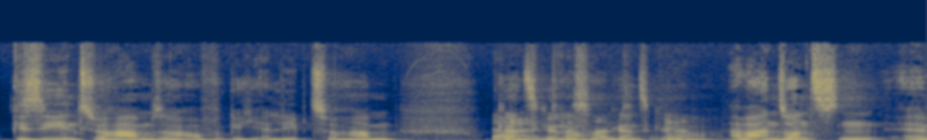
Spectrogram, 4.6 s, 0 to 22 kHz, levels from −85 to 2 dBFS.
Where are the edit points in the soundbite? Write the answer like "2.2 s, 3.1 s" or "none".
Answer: 2.5 s, 3.6 s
